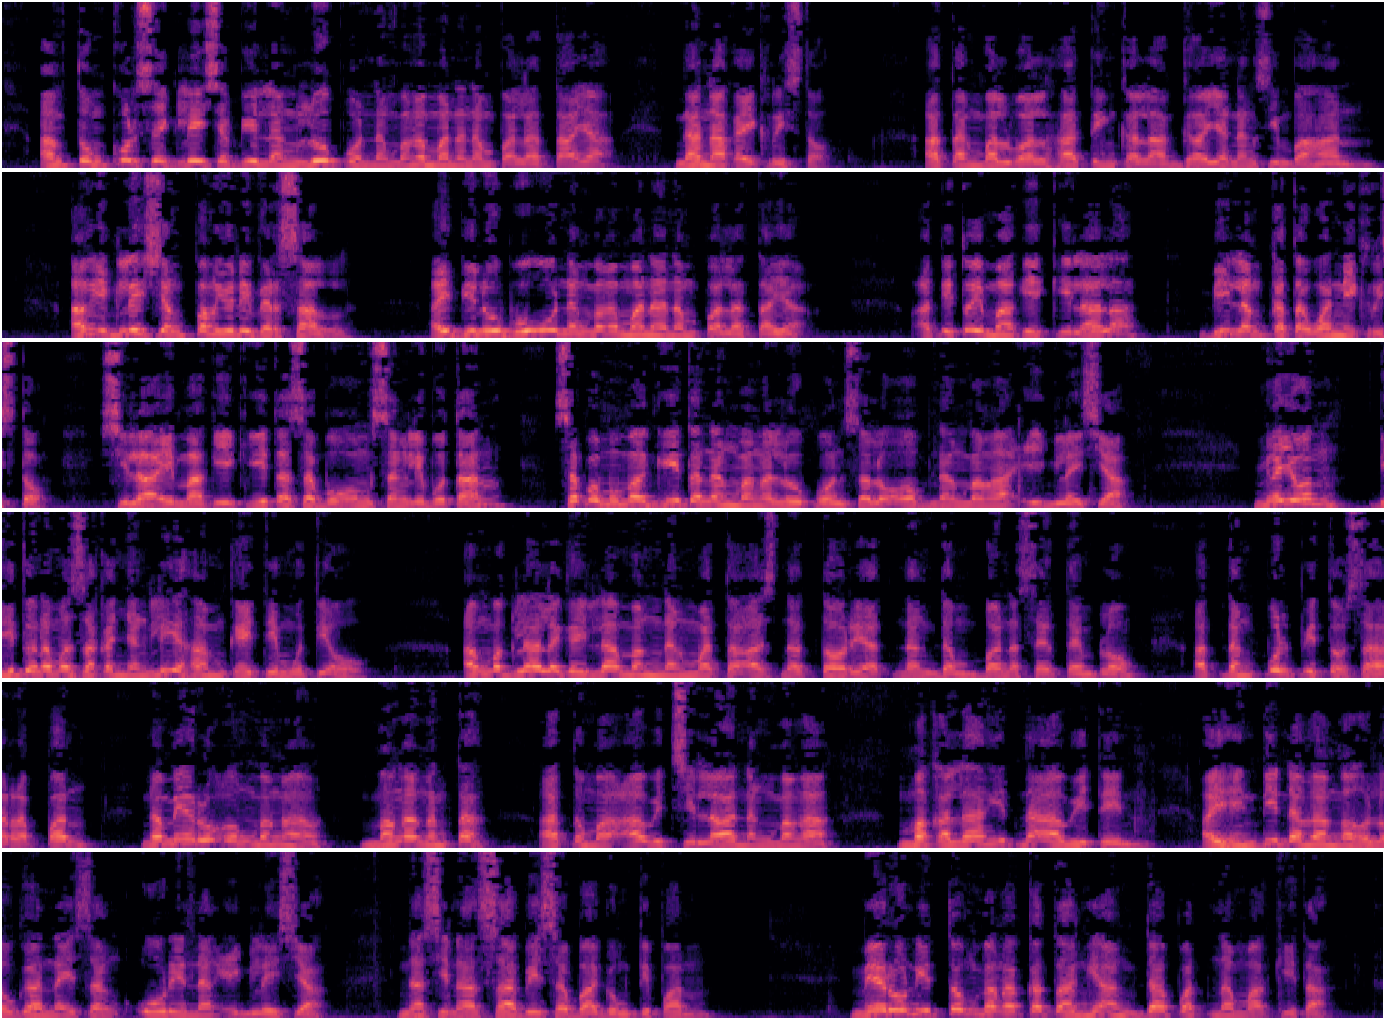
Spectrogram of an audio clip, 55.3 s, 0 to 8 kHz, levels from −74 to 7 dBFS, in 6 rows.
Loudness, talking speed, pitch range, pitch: -22 LUFS, 115 wpm, 160-195 Hz, 175 Hz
